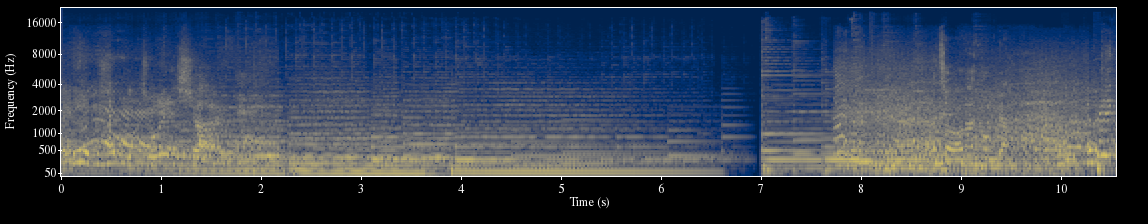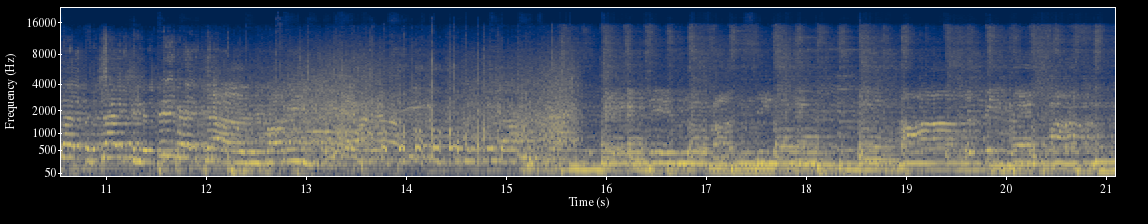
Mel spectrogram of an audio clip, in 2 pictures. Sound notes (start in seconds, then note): 12.8 applause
